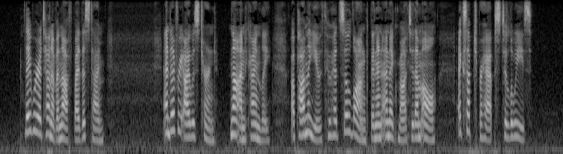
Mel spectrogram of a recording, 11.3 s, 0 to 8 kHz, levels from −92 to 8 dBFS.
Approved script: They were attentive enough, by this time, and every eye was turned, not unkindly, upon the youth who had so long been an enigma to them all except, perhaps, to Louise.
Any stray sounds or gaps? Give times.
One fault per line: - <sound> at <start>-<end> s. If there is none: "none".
none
